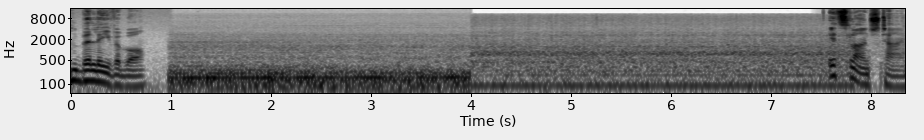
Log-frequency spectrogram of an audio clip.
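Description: A car engine hums steadily while driving on a road.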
